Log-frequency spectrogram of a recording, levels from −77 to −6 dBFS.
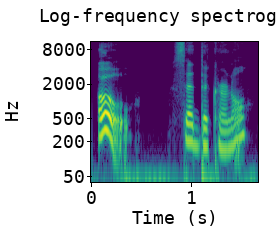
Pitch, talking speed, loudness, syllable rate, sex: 210 Hz, 145 wpm, -19 LUFS, 5.4 syllables/s, female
